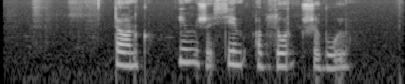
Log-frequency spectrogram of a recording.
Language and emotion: Russian, sad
